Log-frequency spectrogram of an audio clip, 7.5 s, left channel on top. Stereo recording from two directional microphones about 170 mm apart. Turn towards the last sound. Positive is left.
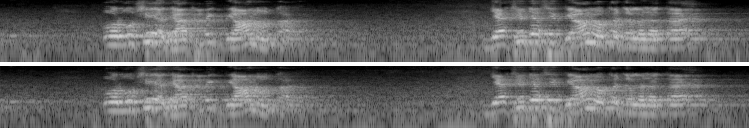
turn(degrees=55)  # may be behind; listen again after turning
